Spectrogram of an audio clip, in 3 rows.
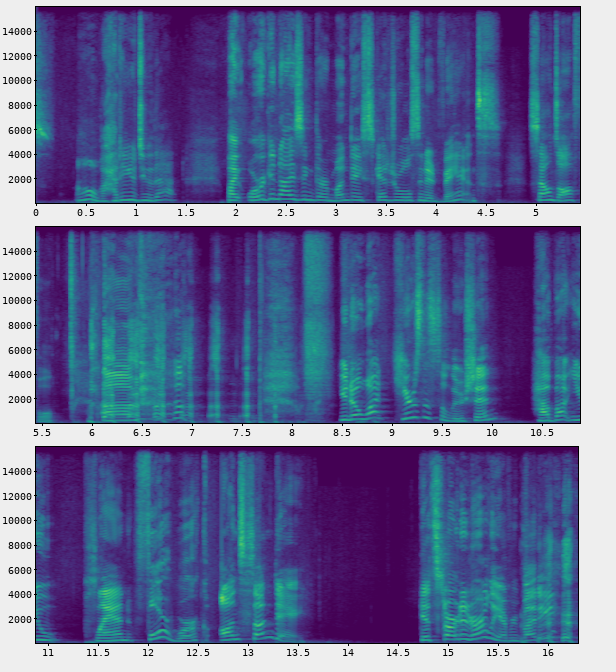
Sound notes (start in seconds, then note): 5.8 laugh; 15.7 laugh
